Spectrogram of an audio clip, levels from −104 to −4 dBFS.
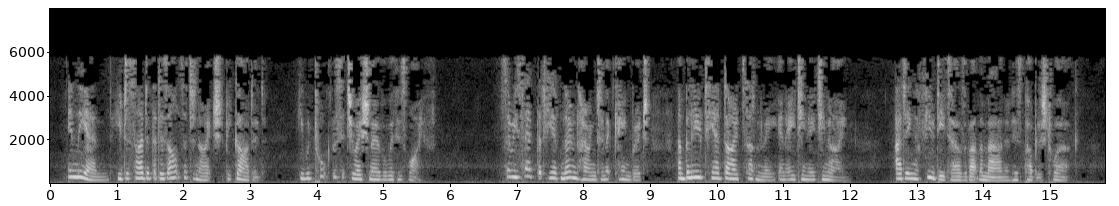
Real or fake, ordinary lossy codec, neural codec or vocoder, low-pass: real; MP3, 24 kbps; none; 7.2 kHz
